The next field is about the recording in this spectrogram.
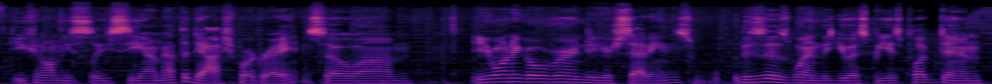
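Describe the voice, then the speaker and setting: A man hosting a casual, unscripted tutorial, explaining in an informal, rambling and hesitant way. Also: medium pitch. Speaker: tutorial host.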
